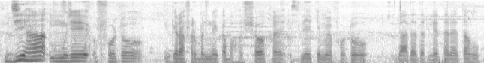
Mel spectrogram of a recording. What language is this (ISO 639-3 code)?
urd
